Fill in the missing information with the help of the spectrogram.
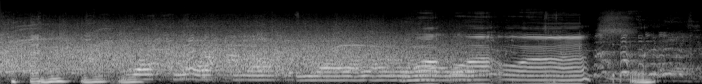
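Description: A canned applause effect played from a soundboard: steady clapping from a crowd, mixed with bursts of laughter and a sustained whooping cheer near the end, loud and continuous for several seconds.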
